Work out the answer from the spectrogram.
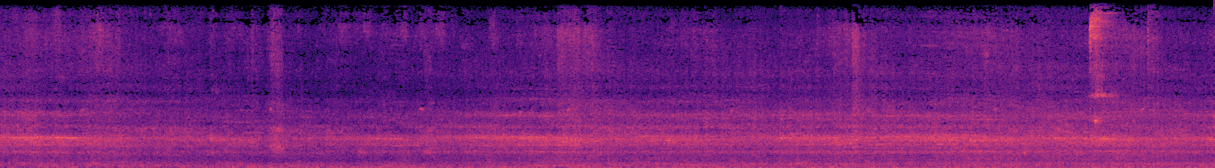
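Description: Intermodal freight train of trailers on flatcars rolling steadily past: a continuous rumble of wheels and cars, with a thin, steady high whine from the wheels over it.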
